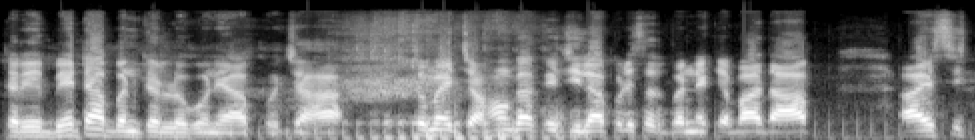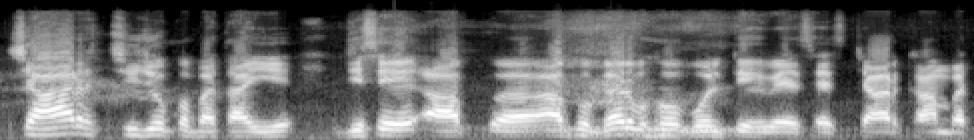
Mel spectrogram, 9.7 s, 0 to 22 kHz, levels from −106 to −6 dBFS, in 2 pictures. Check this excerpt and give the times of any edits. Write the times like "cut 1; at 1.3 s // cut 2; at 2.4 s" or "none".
none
